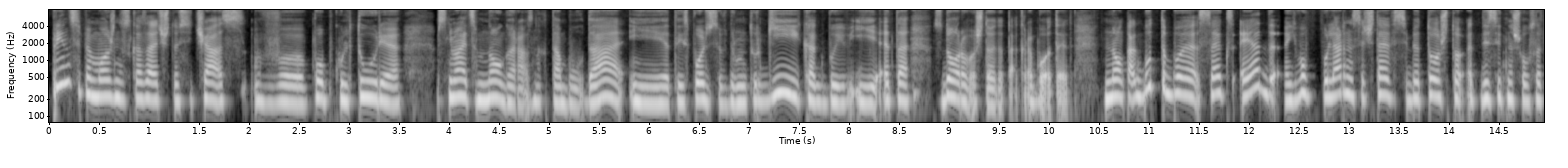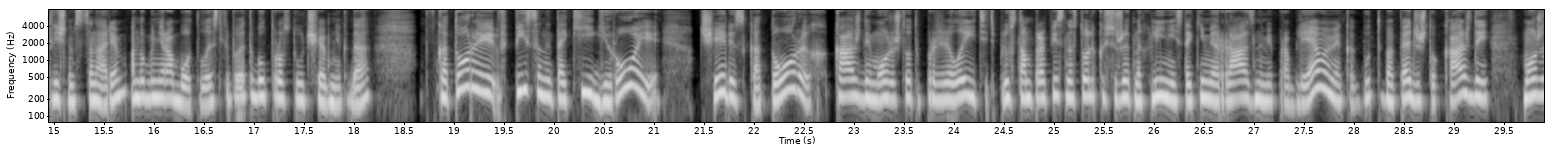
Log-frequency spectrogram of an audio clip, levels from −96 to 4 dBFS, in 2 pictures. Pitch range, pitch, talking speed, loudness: 185-220 Hz, 200 Hz, 170 wpm, -17 LUFS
